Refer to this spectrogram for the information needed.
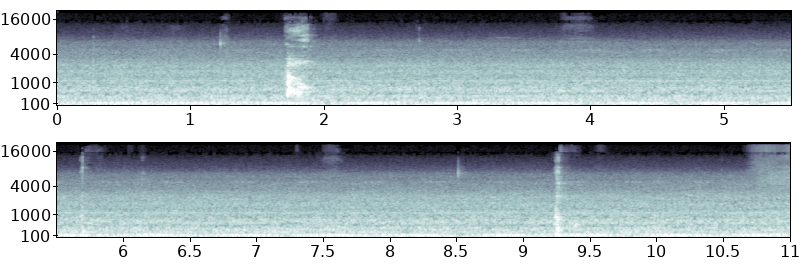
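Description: Two sharp, abrupt hiccups several seconds apart over a steady vehicle hum; ordinary hiccups.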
